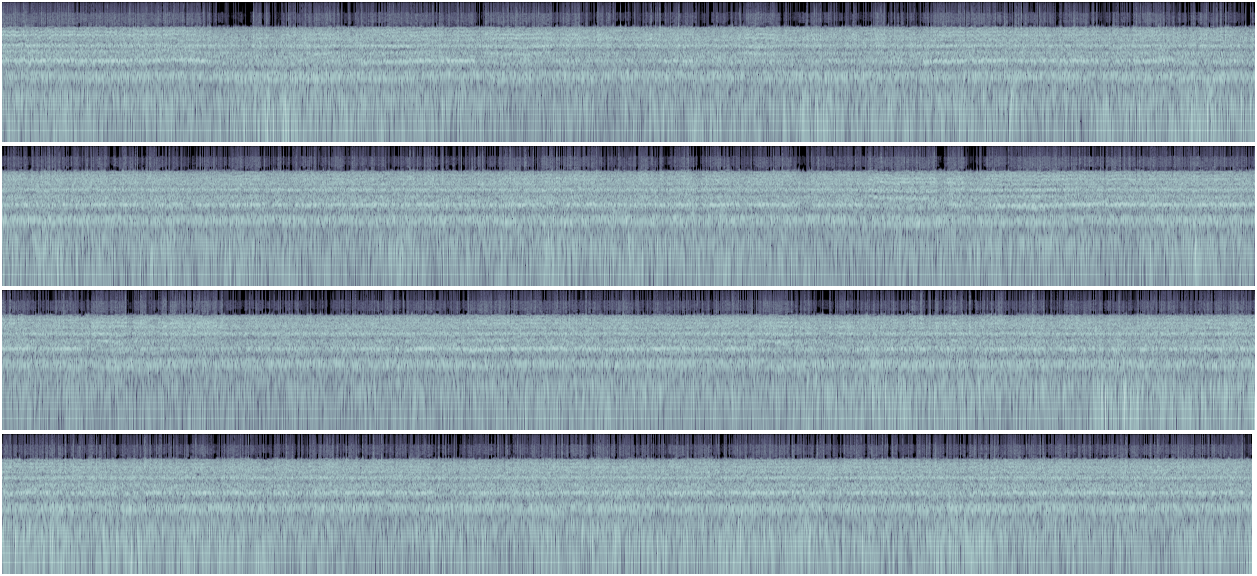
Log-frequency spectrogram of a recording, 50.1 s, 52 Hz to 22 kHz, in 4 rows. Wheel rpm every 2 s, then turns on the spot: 210, 220, 220, 230, 230, 230, 230, 230, 230, 240, 230, 220, 230, 230, 230, 230, 230, 230, 230, 230, 230, 230, 230, 230, 230.
none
